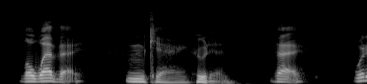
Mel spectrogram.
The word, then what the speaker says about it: Loewe: Louie. It's Lou. They pronounced it Loewe.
